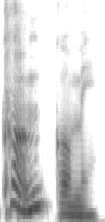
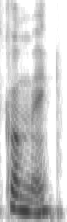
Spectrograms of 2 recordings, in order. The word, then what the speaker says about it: come: would have heard that it's not come but it's come okay because oh yeah they they pronounced the e at the at the end okay so therefore sale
